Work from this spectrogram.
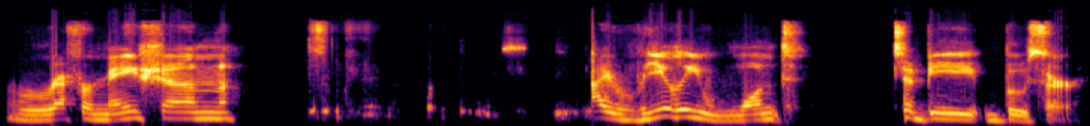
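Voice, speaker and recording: A man co-hosting a podcast in casual conversation, halting and full of restarts, with blunt self-deprecating humor. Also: on the high side, no room sound, low-quality recording. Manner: halting, many restarts and fillers. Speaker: podcast co-host.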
